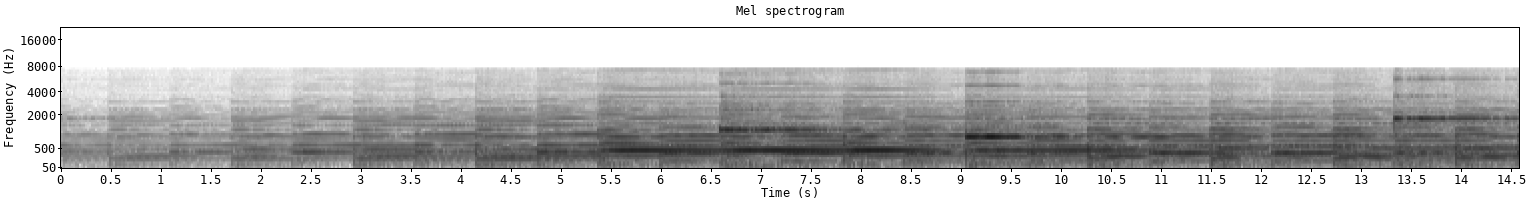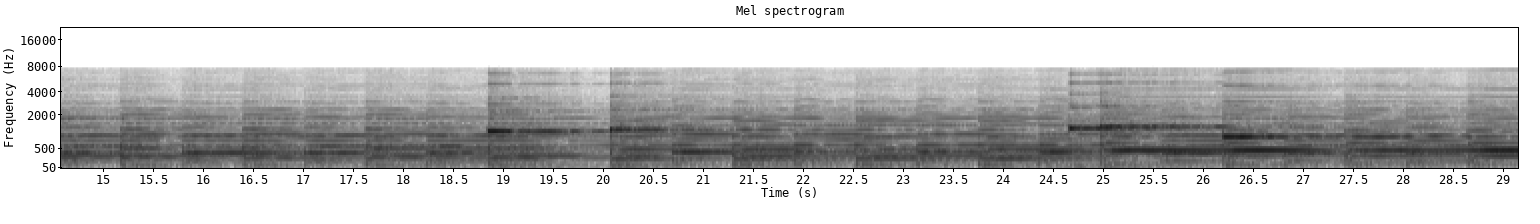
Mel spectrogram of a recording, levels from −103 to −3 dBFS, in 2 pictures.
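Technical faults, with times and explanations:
No technical faults are present; the signal has the character of a WebRTC call path, with nothing above 8 kHz, which fits the G.722 wideband codec.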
